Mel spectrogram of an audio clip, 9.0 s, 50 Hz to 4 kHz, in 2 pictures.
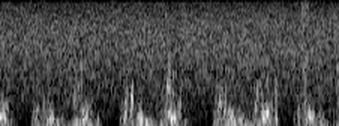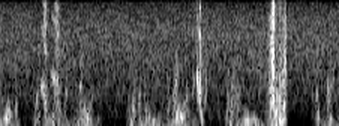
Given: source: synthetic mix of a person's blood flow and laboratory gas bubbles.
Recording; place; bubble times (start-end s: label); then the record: Doppler ultrasound of blood flow; precordium
3.65-3.73 s: bubbles
4.02-4.12 s: bubbles
4.71-4.77 s: bubbles
4.99-5.43 s: bubbles
7.07-7.29 s: bubbles
8.87-8.98 s: bubbles
From the record:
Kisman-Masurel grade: 121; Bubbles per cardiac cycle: 1 to 2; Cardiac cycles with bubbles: 10 to 50%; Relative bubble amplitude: barely perceptible (0.100 to 0.250); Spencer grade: 2 (many but less than half of the cardiac periods contain bubble signals, singularly or in groups); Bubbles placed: only in the low amplitude regions of the cardiac cycle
